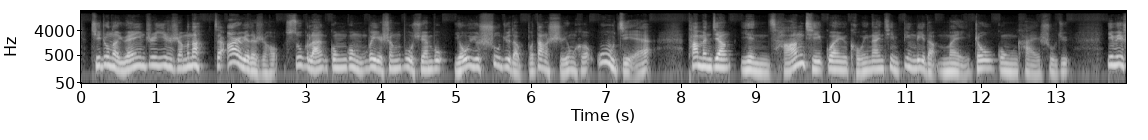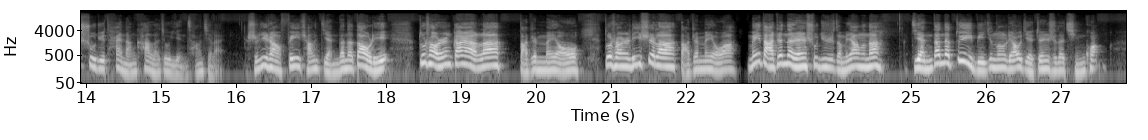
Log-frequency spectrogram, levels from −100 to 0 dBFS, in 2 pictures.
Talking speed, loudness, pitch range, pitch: 285 characters per minute, -22 LUFS, 130-195 Hz, 160 Hz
